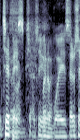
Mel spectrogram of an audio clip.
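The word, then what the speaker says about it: Țepeș: Dicen los expertos dicen que el Tepes se pronuncia Chepes. Chepes.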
